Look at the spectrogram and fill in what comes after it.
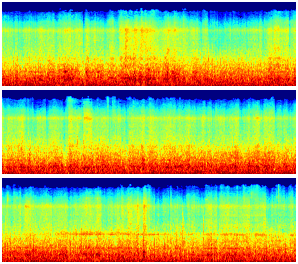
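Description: Mumbai harbour-line suburban electric local train running along the track, heard from its open doorway: a steady, loud noise of the wheels on the rails. A faint high thin tone joins in for a few seconds near the end.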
